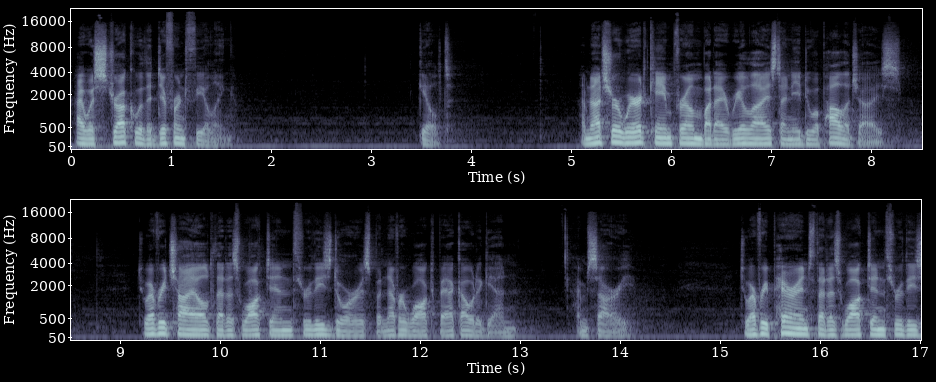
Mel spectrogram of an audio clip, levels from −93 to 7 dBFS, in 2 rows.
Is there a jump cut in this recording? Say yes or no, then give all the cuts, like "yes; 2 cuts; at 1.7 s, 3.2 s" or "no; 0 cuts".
no; 0 cuts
